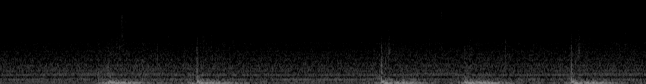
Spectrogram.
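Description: Heavy wings beat with deep, regular whooshing thumps.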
